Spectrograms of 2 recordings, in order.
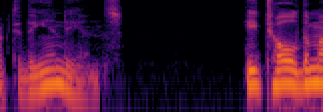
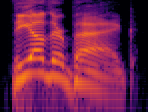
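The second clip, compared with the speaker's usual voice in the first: urgent demand; 5 semitones higher, 7 dB louder than usual. A narrator's reading. Father finds the ice melted.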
